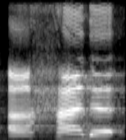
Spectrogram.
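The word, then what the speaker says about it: أحد: yakunahu kufuwan Ahad ah pakai ha makhrajnya h itu di tengah tenggorokan jadi bacanya Ahad Sat 2 tamaku kufuan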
